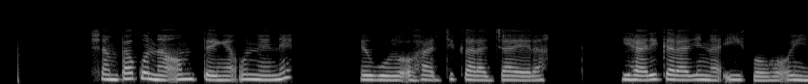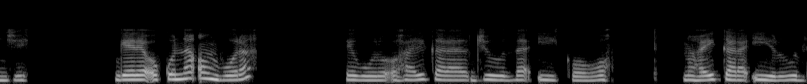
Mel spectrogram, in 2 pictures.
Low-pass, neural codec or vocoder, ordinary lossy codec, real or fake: 5.4 kHz; none; Opus, 24 kbps; real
